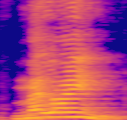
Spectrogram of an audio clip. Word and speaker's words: malign: तो मेलाइन देखो, MALIGN, मेलाइन नहीं, मेलाइन, मेलाइन होता है द्रोही, पापात्मा, बुरा, बैड, MALIGN देखो कितनी अच्छी स्पेलिंग है, MALIGN, मेलाइन, गै साउंड साइलेंट, जी साउंड साइलेंट।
